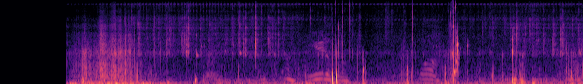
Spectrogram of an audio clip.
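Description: Water swirls and bubbles, heard muffled from underwater.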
